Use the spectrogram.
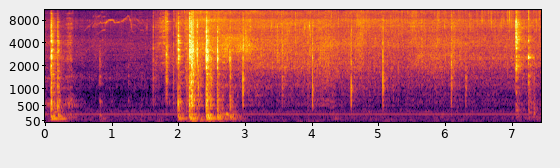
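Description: Spinach börek fries in oil in a pan, a faint steady sizzle with a burst of louder scraping and clattering as it is flipped, then scattered small ticks and pops.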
